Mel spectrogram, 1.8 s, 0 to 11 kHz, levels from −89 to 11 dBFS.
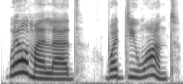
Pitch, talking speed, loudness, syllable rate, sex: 280 Hz, 230 wpm, -15 LUFS, 4.6 syllables/s, female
